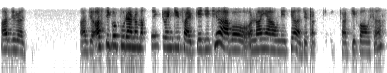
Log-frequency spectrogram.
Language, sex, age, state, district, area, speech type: Nepali, female, 30-45, West Bengal, Jalpaiguri, urban, conversation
